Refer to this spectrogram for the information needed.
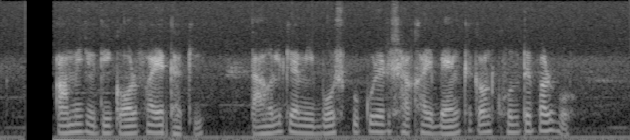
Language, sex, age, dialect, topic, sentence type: Bengali, male, 18-24, Standard Colloquial, banking, question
